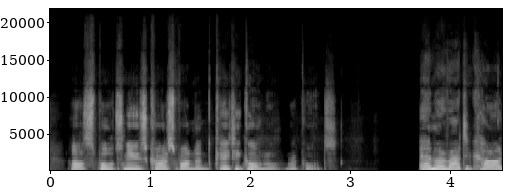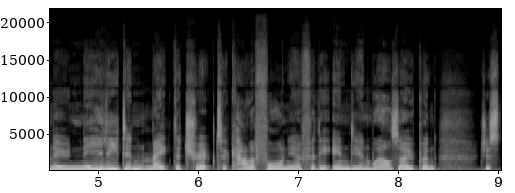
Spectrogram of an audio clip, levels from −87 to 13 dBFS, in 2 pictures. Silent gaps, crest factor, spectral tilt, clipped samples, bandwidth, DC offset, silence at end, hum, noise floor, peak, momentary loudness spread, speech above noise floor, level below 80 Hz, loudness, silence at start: none; 14 dB; -5.5 dB/octave; under 0.1%; 17 kHz; under 0.1%; 0 s; none; -76 dBFS; -6 dBFS; 13 LU; 57 dB; -46 dBFS; -20 LUFS; 0.2 s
